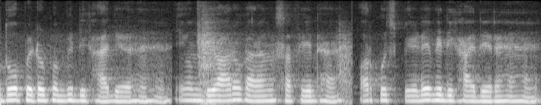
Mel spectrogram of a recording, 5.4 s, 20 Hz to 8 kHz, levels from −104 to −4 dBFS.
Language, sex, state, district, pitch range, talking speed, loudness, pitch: Hindi, male, Jharkhand, Garhwa, 140-160 Hz, 245 wpm, -15 LUFS, 150 Hz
